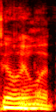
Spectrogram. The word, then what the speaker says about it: Illinois: It's Illinois. S is silent.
